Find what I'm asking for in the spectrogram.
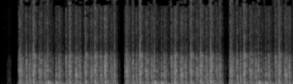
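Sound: typewriter typing sound effect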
